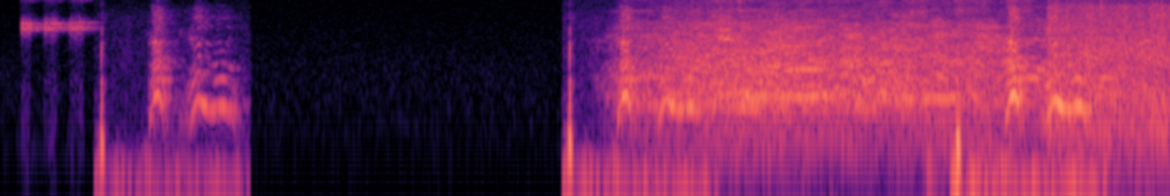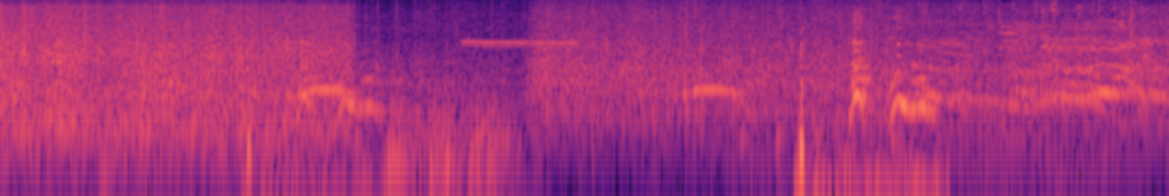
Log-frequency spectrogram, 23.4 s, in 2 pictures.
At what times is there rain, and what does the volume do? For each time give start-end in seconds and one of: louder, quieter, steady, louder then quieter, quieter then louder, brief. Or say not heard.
10.4-23.3 quieter.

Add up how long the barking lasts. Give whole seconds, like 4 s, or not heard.
8 s.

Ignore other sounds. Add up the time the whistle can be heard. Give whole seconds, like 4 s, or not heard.
2 s.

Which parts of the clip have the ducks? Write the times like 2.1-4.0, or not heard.
not heard.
